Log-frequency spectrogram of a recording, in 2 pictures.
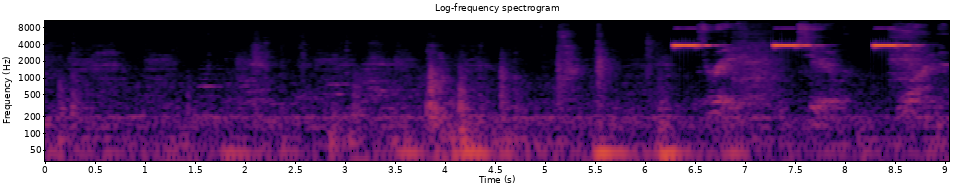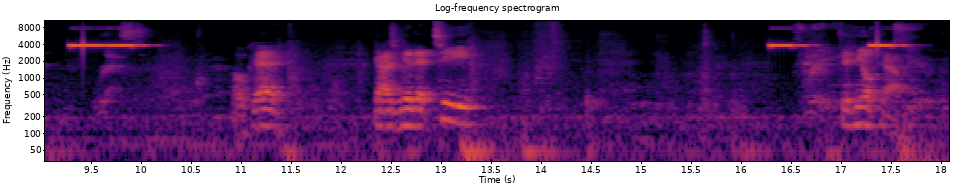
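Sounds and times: long timer beep: 6.3 - 10.2, 16.3 - 18.0
short high timer beeps: 16.3 - 17.9.

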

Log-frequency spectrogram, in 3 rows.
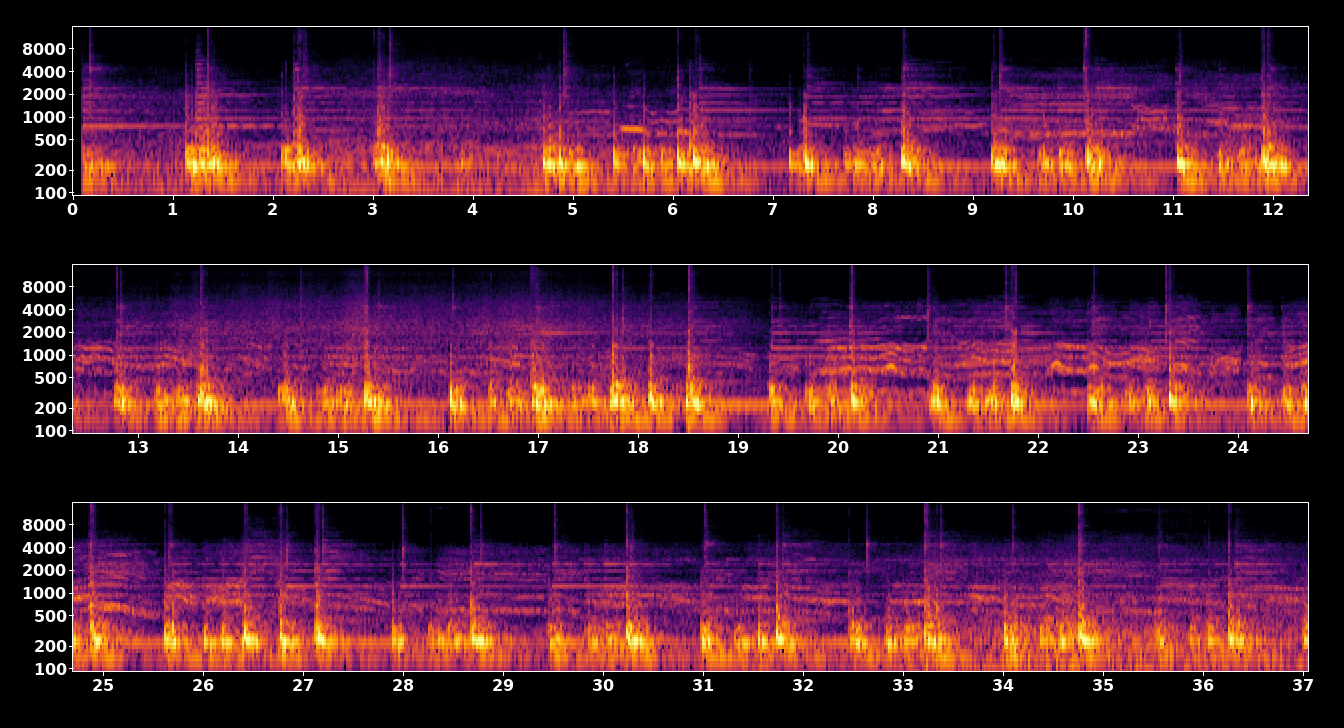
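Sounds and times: hand drums beating: 0.1 - 37.0
group chanting in low drone: 2.4 - 6.6, 9.1 - 37.0
steady held tone: 11.5 - 24.6.

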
